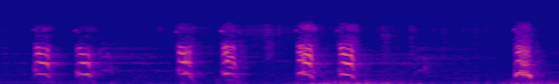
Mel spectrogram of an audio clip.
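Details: Two Serbian hounds give ringing, harmonic bays in quick pairs while working a trail of fox and roe deer.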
